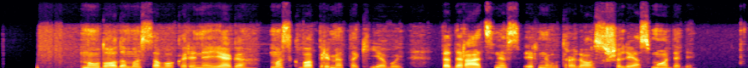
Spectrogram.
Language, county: Lithuanian, Kaunas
